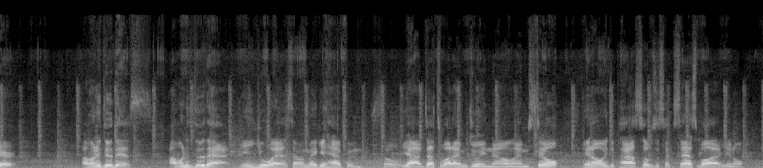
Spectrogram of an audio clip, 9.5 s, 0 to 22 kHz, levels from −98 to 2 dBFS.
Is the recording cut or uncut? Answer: uncut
